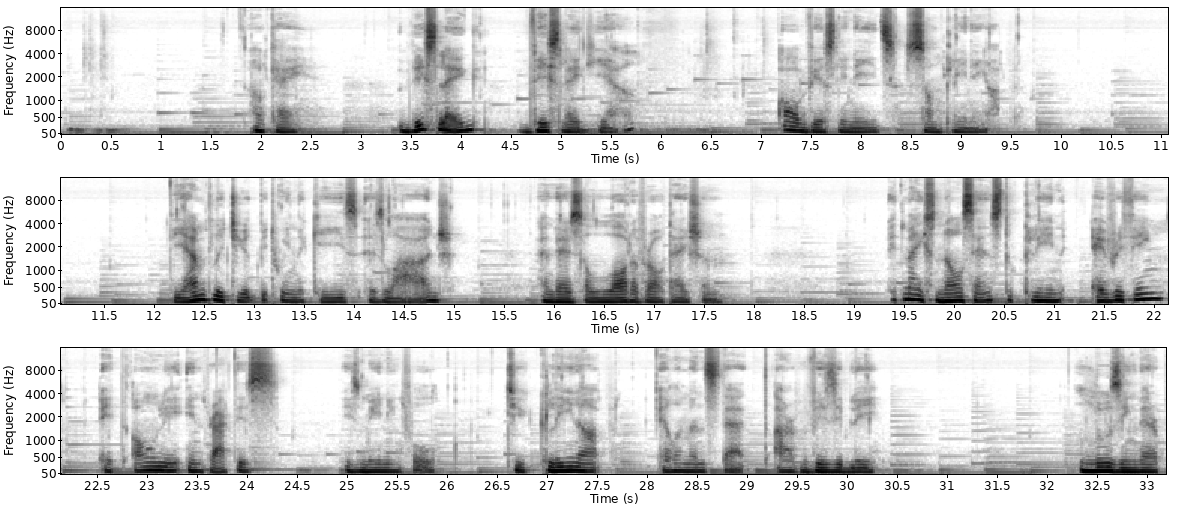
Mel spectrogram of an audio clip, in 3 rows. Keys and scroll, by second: 0.3 shift+x, 5.1 ctrl+space, 5.5 ctrl+space.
